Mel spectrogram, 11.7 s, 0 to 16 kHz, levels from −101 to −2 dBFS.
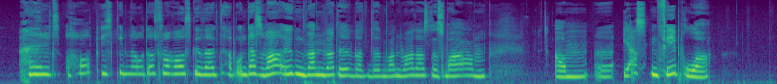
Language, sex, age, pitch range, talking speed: English, female, 20-39, 245-325 Hz, 105 wpm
